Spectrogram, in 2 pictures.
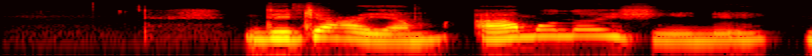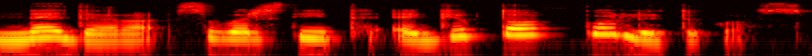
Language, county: Lithuanian, Klaipėda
